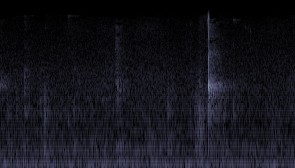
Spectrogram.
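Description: Handbags and their straps being handled, with one sharp click about one and a half seconds in and a few faint ticks in between.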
